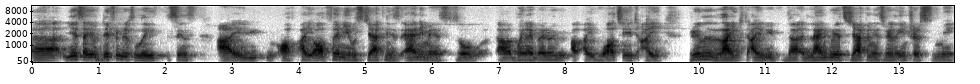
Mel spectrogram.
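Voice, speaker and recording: In a Bengali accent, a man of medium pitch speaks fairly slowly in a dark, mellow tone with monotone, flat intonation. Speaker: exam candidate. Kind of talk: speaking test interview. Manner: halting, many restarts and fillers.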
